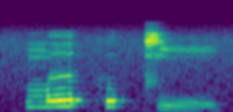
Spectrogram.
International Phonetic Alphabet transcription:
m ɤː˥˩ t̚ h u˥˩ k̚ t͡ɕ iː˨˩

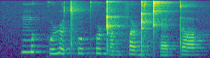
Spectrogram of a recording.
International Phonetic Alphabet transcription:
m ʊ˦ kː u˨˦ ɳ ʊ˨ tʰ u˦ pʰ u˦ ɖ ɔ˨ n f ʌ˦˨ ɖ ɪ˨ kʰ ɛ˨˦ tː ʌ˦

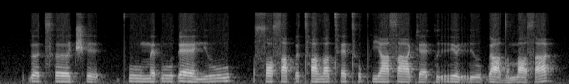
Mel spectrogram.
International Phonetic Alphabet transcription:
ɠ əː t͡sʰ əː t͡ʃʰ ɪ | pʰ uː m ɛ ɓ uː ɗ ɛː nʲ uː | sˤ ʊ sˤ ɛ ɓ ə tʰ ə ðˤ ə˞ tʰ ɛ tʰ ʊ pʰ iː sˤ iː k ɛː k ʊ rʲ ə˞ rʲ uː ɓ əː dˤ ɪ m ə˞ sˤ i

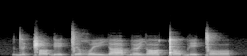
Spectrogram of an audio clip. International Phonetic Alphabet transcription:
d ə˦ ǁ ɒ˨ ɠ e˧ ǀ ɪ˨ ʁʷ eː˨ j aː˦ b œ˦˨ j ɒː˦ ǃ ɒ˨ b e˦ ǀ ɒ˨

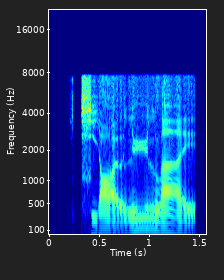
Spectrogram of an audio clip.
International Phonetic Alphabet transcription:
t͡ɕ j ɑ̰˨˩ ʊ̯ l y˥ l w a˥˩ ɪ̯

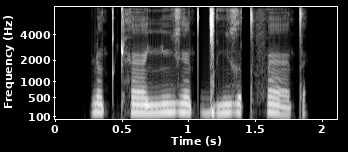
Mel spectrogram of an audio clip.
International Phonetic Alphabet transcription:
ɽ ə̃ t ʈʰ æ̃ ɲ ĩ ɣ ɛ̃ t ɡ͡ǀ ĩ ɣ ə t f æ̃ t

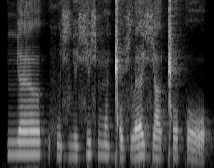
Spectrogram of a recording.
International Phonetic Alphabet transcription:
ɲ ɛ ə̯ | xʷ e ç ʎ e ç ɪ ç ŋʷ ẽ ǁ o ç l ɛ ç a ə̯ ǁ o k o

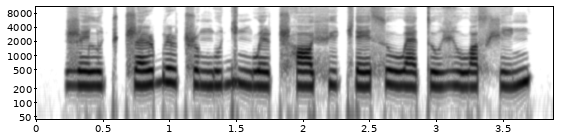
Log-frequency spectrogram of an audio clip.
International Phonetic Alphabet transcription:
ʐ e l u c ʈ͡ʂ æ ɭ b e ɭ ʈ͡ʂ o ŋ u ɟ e ŋ w e ʈ͡ʂʰ ɒ fʲ u c ɾ e s u w æ t u ʑ u w ɒ s ʃ i ɲ

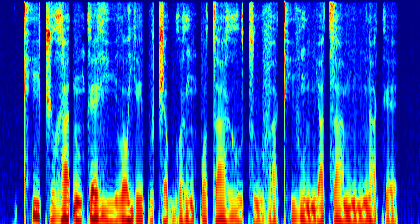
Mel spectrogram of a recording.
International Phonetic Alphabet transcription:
kʰ i˦˨ t͡ʃ ʊ˨ ɣ a˦ ɗ ũ˨ k ɛ˦ ɣ iː˨ l ɔ˦ j eː˨ p u˦ t͡ʃ a˨ ɡʷ a˨ ɣ ũ˨ p ɔ˦ t aː˦ ɣ u˦˨ t͡s uː˨ v a˨ kʰ i˦ v ũ˨ ɲ a˦˨ t͡s aː˦ m ĩ˨ m ĩ˦ ɾ a˨ k ɛ˦

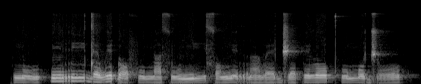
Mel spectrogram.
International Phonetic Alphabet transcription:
n u˨ | ĩ˦ r iː˦ d ɛ˨ w ɪ˦ ɗ ɔ˨ f u˨ ŋ a˨ s uː˨ ɲ iː˨ s ɔ˨ ŋ ɪ˦˨ r ã˨ β ɛ˨˦ d͡ʒ ɛ˨ p ɪ˦ l oː˦ pʰ u˦ m o˦˨ d͡ʒ oː˨˦

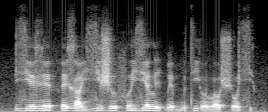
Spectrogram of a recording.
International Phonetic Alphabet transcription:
zʲ ɛ˦ ɣ e˦ θ e˦ ɣ a˨ j zʲ e˦ ʒ ɯ˨ f ɯ˦ j zʲ a˦ l i˨ ɓ e˨ b u˦ tʲ j o˨ l ɔ˨ ʃ o˦ sʲ

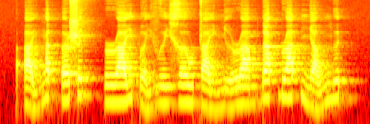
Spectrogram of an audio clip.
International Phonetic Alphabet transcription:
ʔ a˨˩˨ j ŋ a˦˥ t̚ ʔ əː˧˥ ʂ i˦˥ p̚ | ɹ a˧˥ j ɓ ə˨˩˦ j v ɨ˧ j ɣ əː˧ w ʈ a˨˩ j ɲ ɨ˨˩˨ ɹ a˧ m ɗ a˦˥ k̚ ɹ a˦˥ t̚ ɲ a˨˩˦ w ŋ ɨ˦˥ t̚

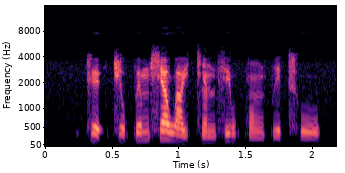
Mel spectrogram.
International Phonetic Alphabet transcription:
k e˦ ʔ t͡ɕ o˧ p e˦ m ɕ a˥˧ w a˧ j t͡ɕ ã˧ n s j u˥˧ k ɔ̃˨˩ ŋ p i˧ t͡sʰ u˨˩

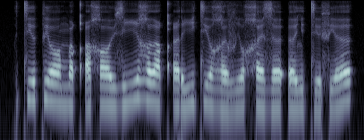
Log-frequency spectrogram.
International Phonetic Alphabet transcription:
tʲ ɤ pʲ ɔː m u qʼ ɤ χ ɔː y̯ z iː ʁ ɤː qʼ i ɾ iː tʲ uː ʁ ə v i u̯ χ ɛ z ɜ ʔ ɜ lʲ ə tʲ ɔ fʲ ɜː

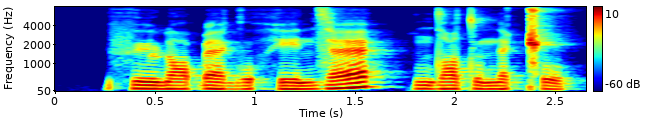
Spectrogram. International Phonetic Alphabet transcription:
f ø ɳ ɑ ɓ æ ɡ o h e n z æ | n d ɑ t o n æ ǁ o

